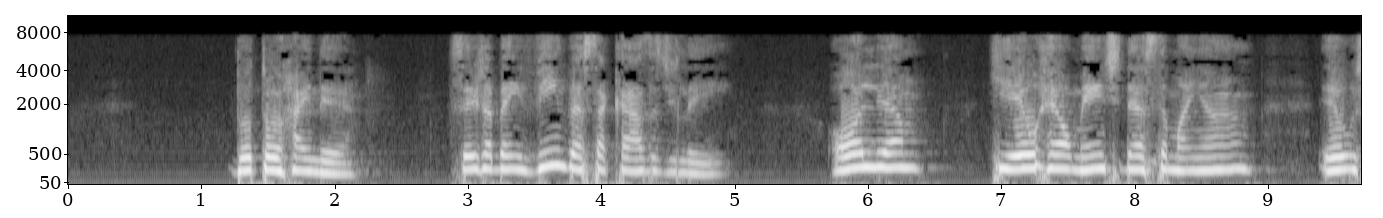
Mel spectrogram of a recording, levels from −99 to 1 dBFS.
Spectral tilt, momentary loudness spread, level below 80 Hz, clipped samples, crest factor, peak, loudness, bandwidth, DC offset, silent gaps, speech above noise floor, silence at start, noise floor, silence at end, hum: -5.5 dB/octave; 12 LU; -38 dBFS; under 0.1%; 12 dB; -2 dBFS; -13 LUFS; 8 kHz; under 0.1%; none; 41 dB; 1.25 s; -53 dBFS; 0 s; 60 Hz at -40 dBFS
